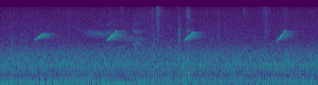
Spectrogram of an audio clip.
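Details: Nesting common chiffchaff in a UK garden, calling in alarm: four short rising "who it?" notes about one second apart, thin and high, with faint background hiss.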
